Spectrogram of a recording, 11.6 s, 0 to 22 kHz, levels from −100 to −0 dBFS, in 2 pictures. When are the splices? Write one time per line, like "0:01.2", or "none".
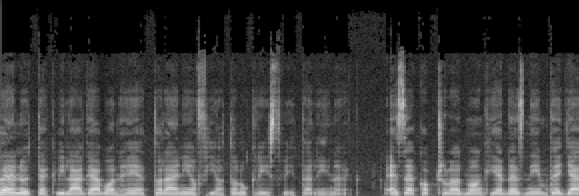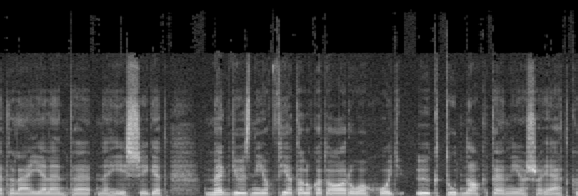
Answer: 0:03.8
0:05.5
